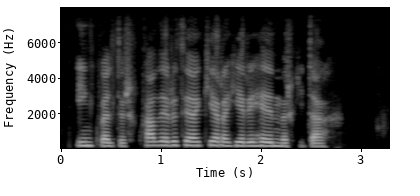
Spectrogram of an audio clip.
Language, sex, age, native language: Icelandic, female, 18-19, Icelandic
